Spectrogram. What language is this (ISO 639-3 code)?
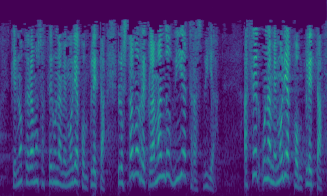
spa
